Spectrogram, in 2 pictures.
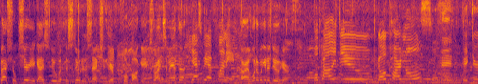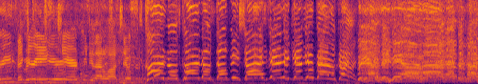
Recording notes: Sounds of Friday Night Lights at Coldwater High School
